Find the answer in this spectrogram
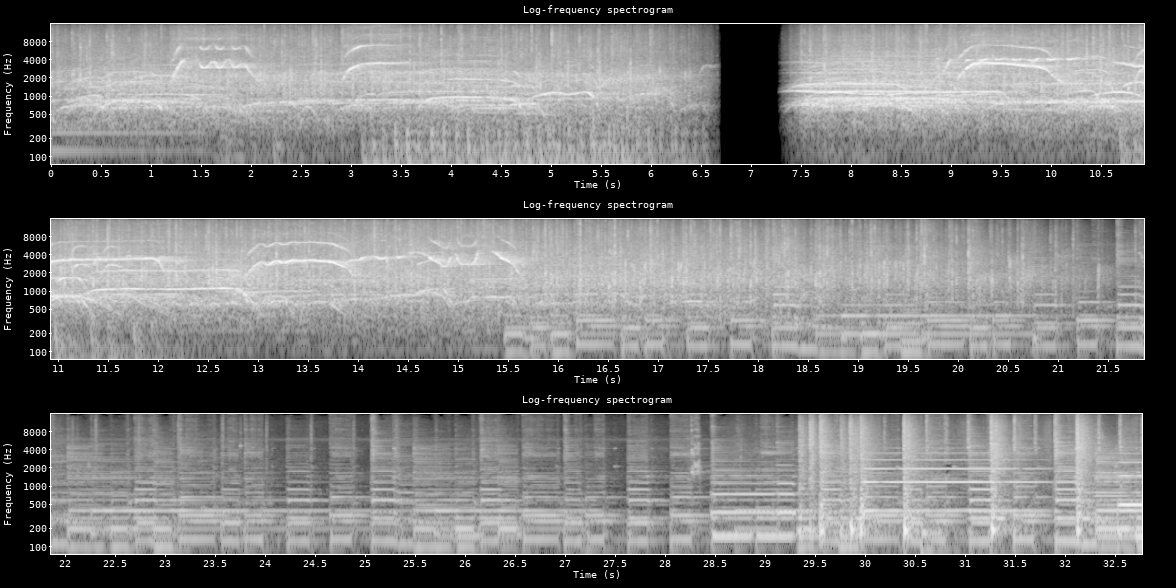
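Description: Audience applauding, with high up-and-down whistles over it; the sound cuts out briefly about seven seconds in. Halfway through, an acoustic guitar begins fingerpicking a steady repeating figure as the applause dies away.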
